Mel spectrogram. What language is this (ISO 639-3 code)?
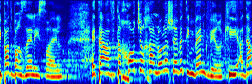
heb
